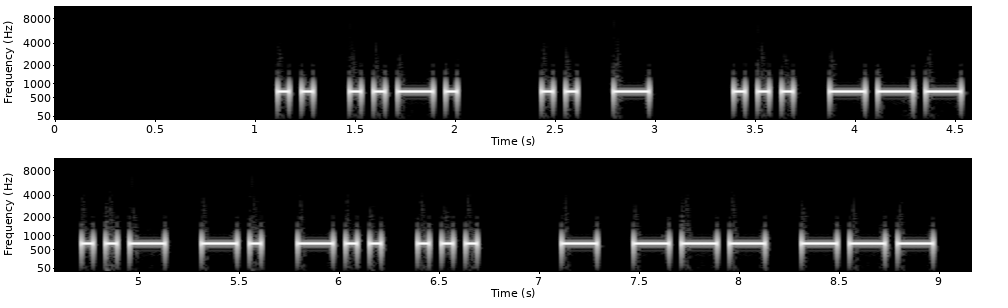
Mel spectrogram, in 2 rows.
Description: Morse code, heard as a keyed tone, about 21 wpm, 700 Hz. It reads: IF IT SOUNDS TOO
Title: Sentences with 9-Word Phrases - 20wpm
